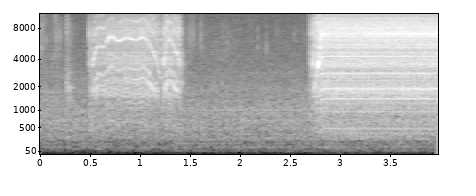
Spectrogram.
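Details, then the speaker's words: High-pitched whining power drill in two runs, the second steady and sustained: a 4.2 drill bit through sleeve C and drill guide B, boring through both cortices of the talus for a 5.0 mm screw in an ankle arthrodesis nail. "vamos a utilizar la camisa C con su guía de Broca B con una Broca de 40 4.2 Perdón vamos a hacer la perforación para la colocación del tornillo de"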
